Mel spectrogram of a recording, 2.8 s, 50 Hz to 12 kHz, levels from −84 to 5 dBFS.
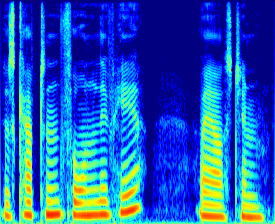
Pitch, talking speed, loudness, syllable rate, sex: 190 Hz, 175 wpm, -16 LUFS, 5.1 syllables/s, female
